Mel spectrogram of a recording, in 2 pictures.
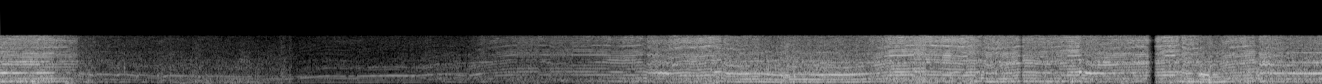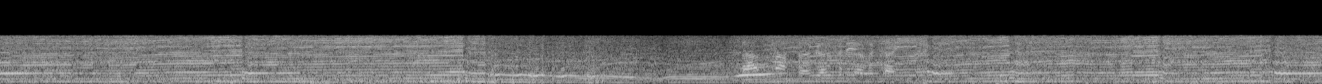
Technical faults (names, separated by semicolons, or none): short concealed packet loss; burst of packet loss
